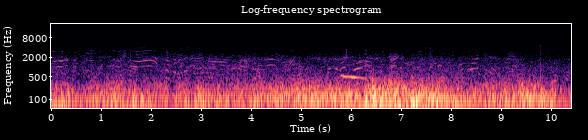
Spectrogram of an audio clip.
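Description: Wind buffeting the microphone with a heavy low rumble, under scattered distant shouts and calls from players and spectators, with one louder falling call about six seconds in.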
